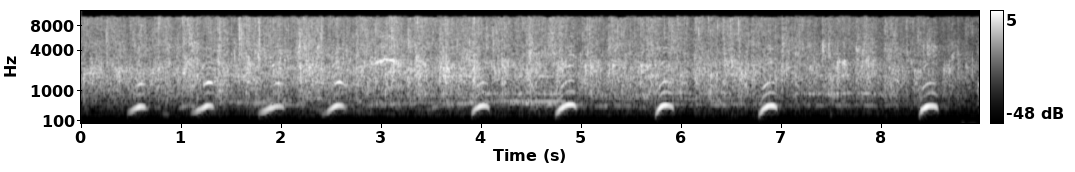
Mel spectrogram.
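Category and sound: crowd, audience applause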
